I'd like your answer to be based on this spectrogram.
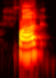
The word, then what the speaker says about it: Bad: But we're in Germany, and I'm pretty sure you don't pronounce this the way I think you do. Is it Bad Homburg? – Bad. – Bad? – Yeah.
